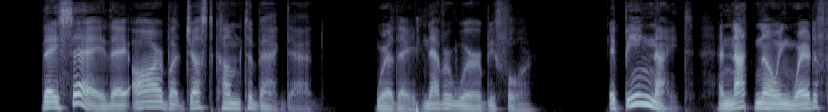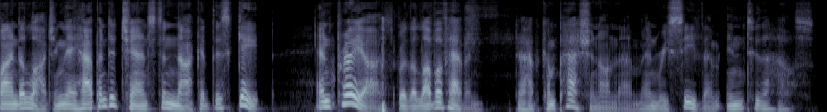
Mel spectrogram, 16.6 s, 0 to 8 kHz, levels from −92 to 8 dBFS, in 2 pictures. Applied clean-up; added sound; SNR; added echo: neural mask model DeepFilterNet 3.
